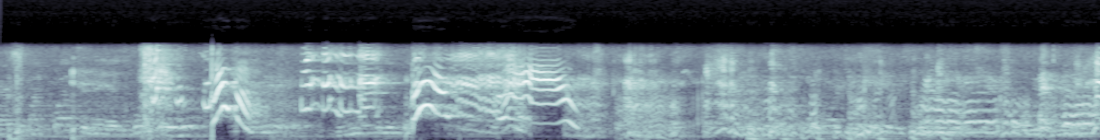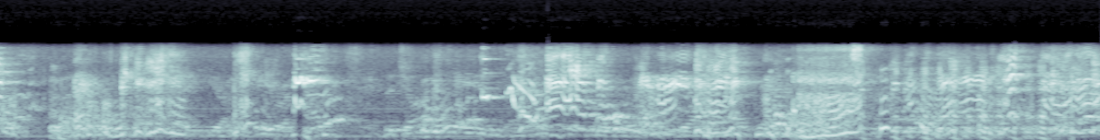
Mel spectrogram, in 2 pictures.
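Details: Brother and sister Silky Terrier puppies fighting while held by their owner, giving busy growls, yips and whimpers across the clip, mixed with near-constant human talk and laughter.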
